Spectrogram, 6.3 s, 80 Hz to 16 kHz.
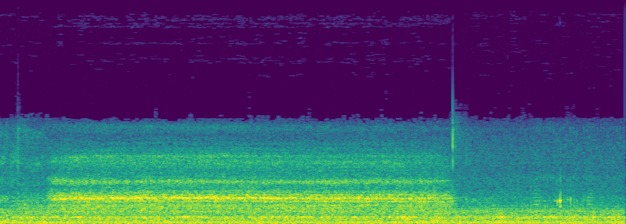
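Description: Long draw on a Kanger Subtank vape tank fired at 30 watts on a 0.5-ohm coil: a steady airflow hiss with a faint whistle for about four seconds, cutting off suddenly, then a softer breath out.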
